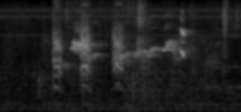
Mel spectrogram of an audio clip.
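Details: Black-crested bulbul singing, a recording meant to lure and call in birds: brief bursts of rich, liquid warbling notes, then a sliding whistled phrase ending in a sharp chip, against quiet background hiss.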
